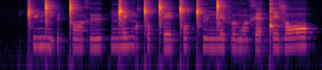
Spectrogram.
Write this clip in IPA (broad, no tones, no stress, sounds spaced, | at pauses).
ǀʰ y ŋ͡ǀ i ʔ ʉ ǀ ɑ̃ x ʉ | ŋ͡ǁ e ŋ ɔ ǀ o ǀʰ e ǀ o ǀʰ ʉ ŋ͡ǀ e f ɵ v ɑ̃ x ɛ ǃ e z ɔ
